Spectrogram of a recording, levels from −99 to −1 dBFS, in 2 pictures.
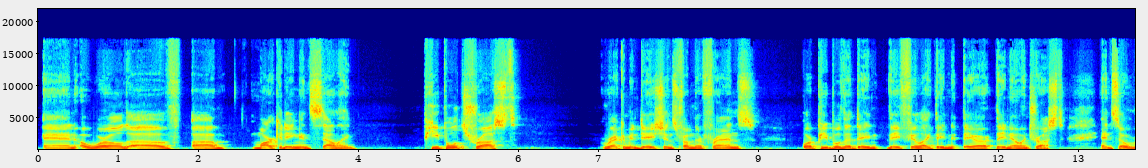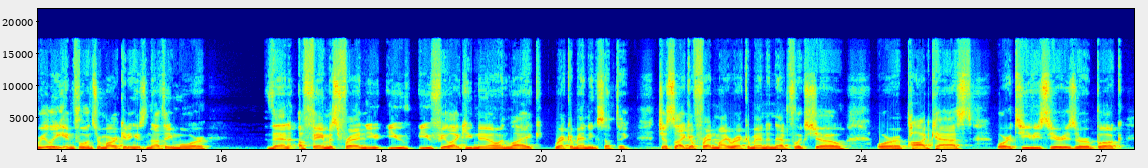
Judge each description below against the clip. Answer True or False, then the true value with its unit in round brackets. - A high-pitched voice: False (130 Hz)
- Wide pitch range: False (2.4 semitones)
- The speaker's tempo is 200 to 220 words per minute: False (155 wpm)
